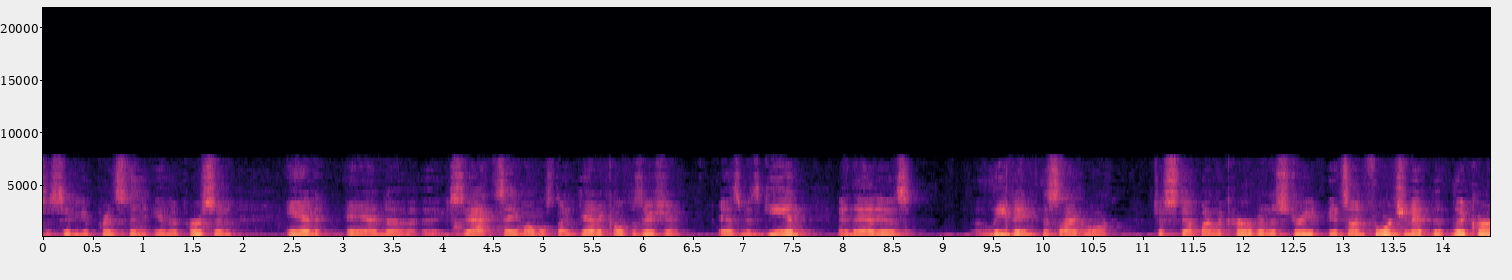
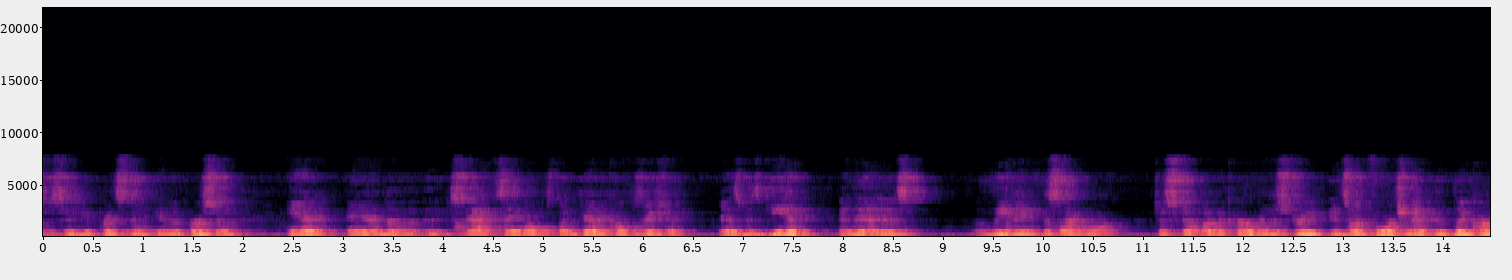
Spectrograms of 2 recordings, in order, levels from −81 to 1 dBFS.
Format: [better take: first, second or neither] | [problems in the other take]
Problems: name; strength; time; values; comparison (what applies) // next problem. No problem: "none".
first | room echo; dies away in 0.6 s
